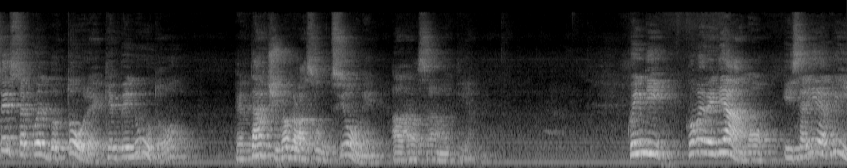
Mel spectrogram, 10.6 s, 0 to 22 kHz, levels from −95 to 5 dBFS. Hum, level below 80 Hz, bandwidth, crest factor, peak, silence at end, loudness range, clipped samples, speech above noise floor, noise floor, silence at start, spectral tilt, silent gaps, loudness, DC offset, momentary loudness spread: 50 Hz at -50 dBFS; -62 dBFS; 17 kHz; 20 dB; -8 dBFS; 0 s; 7 LU; under 0.1%; 24 dB; -50 dBFS; 0 s; -5.5 dB/octave; none; -26 LUFS; under 0.1%; 14 LU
